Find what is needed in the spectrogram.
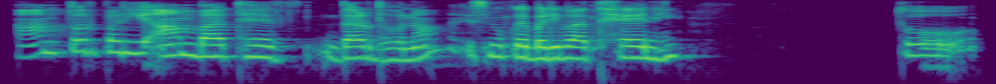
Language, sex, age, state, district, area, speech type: Urdu, female, 30-45, Bihar, Darbhanga, rural, spontaneous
